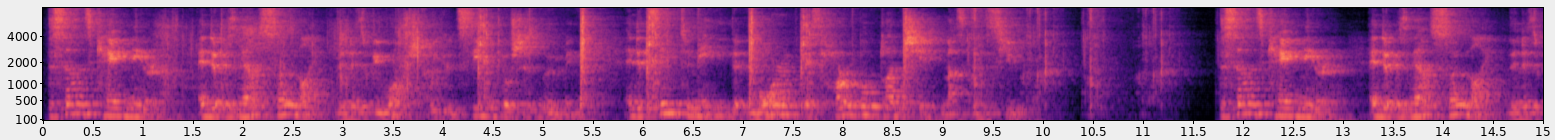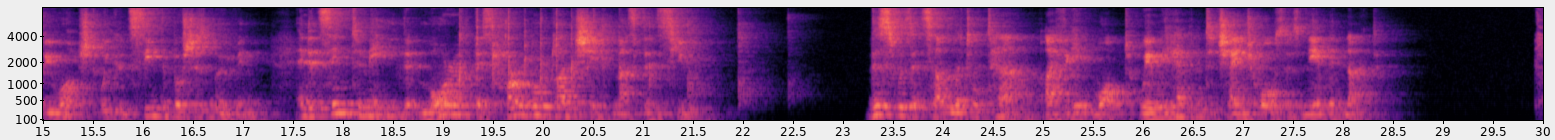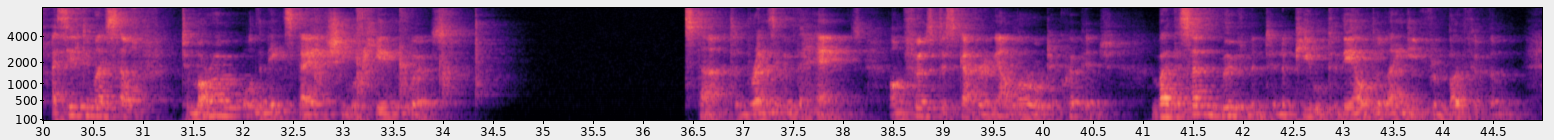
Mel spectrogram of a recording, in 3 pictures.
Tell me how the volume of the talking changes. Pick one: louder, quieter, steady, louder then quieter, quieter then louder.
steady.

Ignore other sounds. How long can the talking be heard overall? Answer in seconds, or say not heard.
37 s.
